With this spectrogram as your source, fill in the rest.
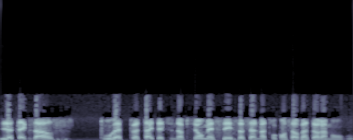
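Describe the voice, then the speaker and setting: This man has a fairly high pitch and a normal speaking voice. He speaks at a moderate pace with ordinary pitch variation. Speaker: Quebec expat, libertarian writer. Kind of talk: radio phone interview.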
